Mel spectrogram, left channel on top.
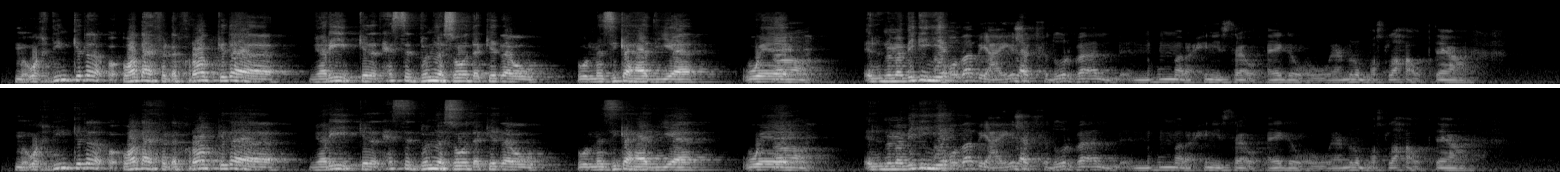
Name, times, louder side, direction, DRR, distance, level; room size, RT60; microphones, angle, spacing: voice 1, 0.2-2.8 3.1-5.4 5.8-7.0 7.4-7.9 8.6-9.5 10.1-10.3, left 1 dB, 50° left, 7 dB, 2.2 m, -21 dB
voice 2, 7.7-8.2 9.3-15.1, left 1 dB, 30° left, 8 dB, 2.5 m, -31 dB
29.0 x 18.5 x 8.6 m, 0.68 s
head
